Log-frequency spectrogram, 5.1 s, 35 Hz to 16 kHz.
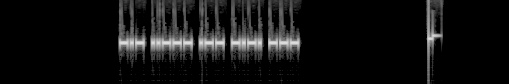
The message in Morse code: K2WCO

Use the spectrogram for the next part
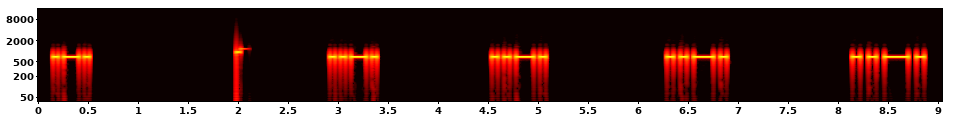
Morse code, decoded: R FFFF

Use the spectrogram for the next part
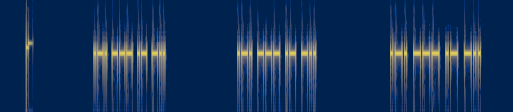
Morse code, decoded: ROAD ROAD ROAD

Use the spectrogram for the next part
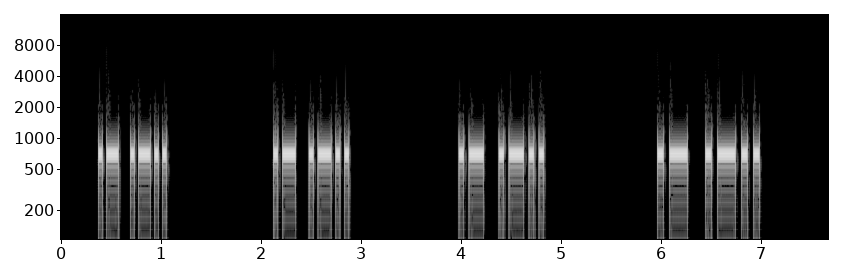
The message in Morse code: AL AL AL AL

